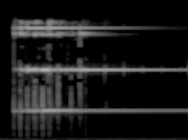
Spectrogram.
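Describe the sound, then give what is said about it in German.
A small bell rings with a quick flurry of bright metallic jingles, then a clear high tone lingers and slowly fades. It's fairly loud, with no talking. “Glöckchen klingelt.”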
